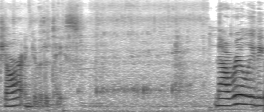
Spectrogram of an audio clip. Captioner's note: liquid splashing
